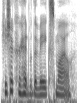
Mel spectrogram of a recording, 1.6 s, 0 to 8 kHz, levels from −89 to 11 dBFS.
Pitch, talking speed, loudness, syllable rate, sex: 175 Hz, 310 wpm, -20 LUFS, 7.2 syllables/s, female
